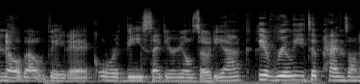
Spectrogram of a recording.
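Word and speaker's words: sidereal: and vadic astrology um also known as siderial cidal depends on how you pronounce it I say siderial so that's how we're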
